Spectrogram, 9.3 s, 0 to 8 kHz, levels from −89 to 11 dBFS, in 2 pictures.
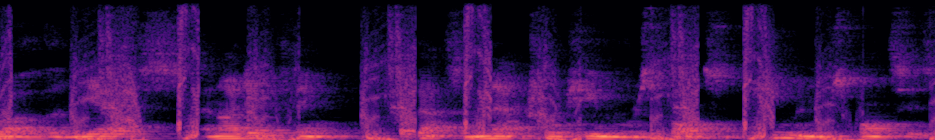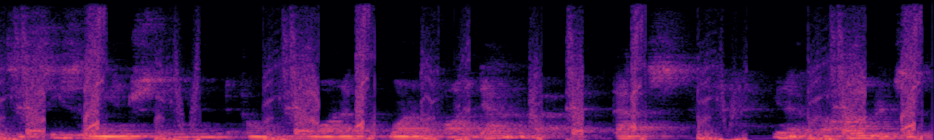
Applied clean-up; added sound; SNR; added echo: none; Scratching (performance technique); 8 dB; reverberation time 2.2 s.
